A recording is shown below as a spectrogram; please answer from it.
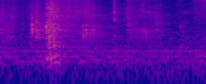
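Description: Folded paper slips rustling and crinkling as a hand rummages in a disposable bowl and draws one out, loudest briefly about half a second in, then faint handling.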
